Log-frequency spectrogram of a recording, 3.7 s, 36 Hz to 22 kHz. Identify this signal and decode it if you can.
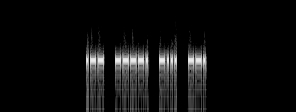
Morse code, heard as a keyed tone, about 52 wpm, spaced as for 37 wpm, 700 Hz. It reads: W9BG
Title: USA Call Signs - 4 Characters - 2x Character Spacing - 50wpm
